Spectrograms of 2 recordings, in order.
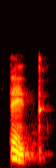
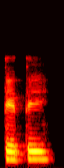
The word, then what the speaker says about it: tête: La tercera palabra sería tête, tête. Así no tienen que decir tete o alguna otra palabra. Entonces simplemente la E que va a sonar va a ser la abierta, ¿sí?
